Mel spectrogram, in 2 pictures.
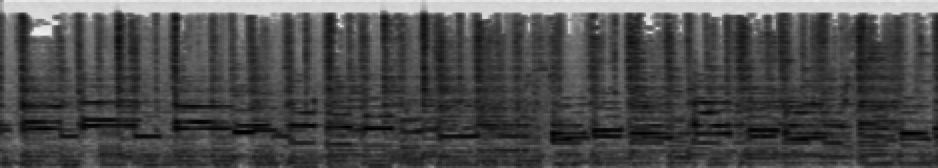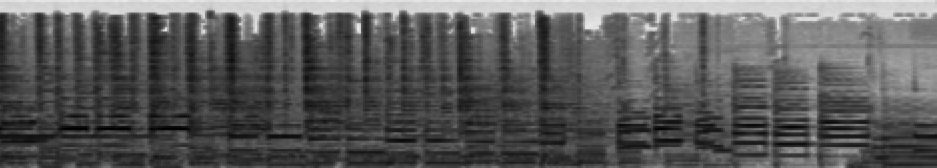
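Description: Acoustic guitar and electric keyboard playing an instrumental solo passage of quick runs of notes. Near the end, a few separate chords are struck with short breaks between them.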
